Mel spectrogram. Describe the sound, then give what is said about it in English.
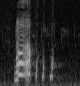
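A chicken lets out one loud, drawn-out squawk, then three quick, short clucks in a row. “A chicken? Mm-hmm. A chicken. Yes, sir, right here. You brought me a chicken?”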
